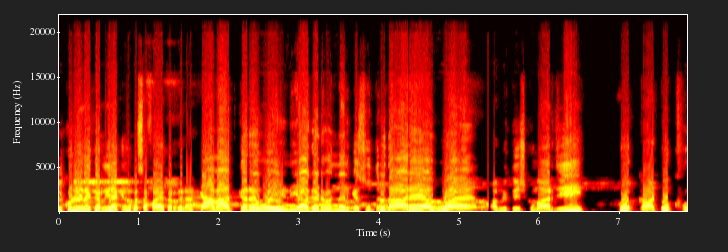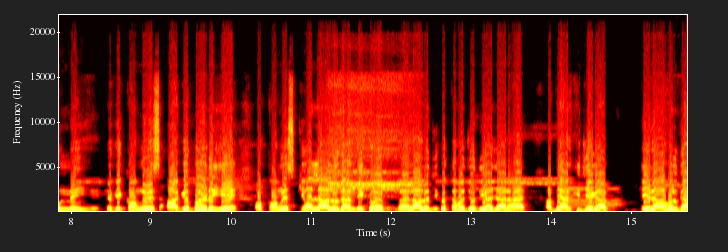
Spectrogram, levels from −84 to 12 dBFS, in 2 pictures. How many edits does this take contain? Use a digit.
1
